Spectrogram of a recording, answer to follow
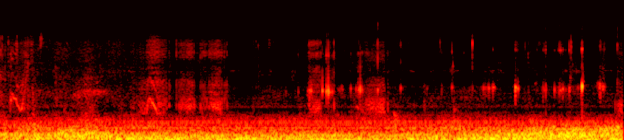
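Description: Small clicks and scratches of hands handling a freshly caught bluegill and working the hook free, busier in the second half, over a steady low rumble of wind on the microphone.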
